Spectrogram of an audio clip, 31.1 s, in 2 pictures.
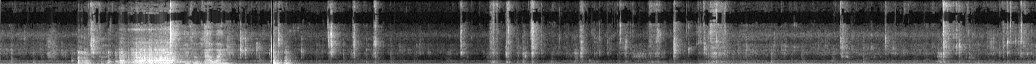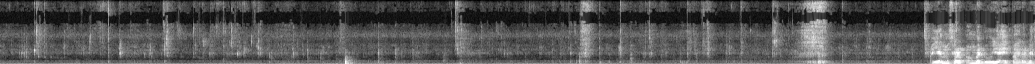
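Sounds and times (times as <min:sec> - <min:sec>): steady low hum: 0:00.0 - 0:31.0
chewing and wet mouth clicks: 0:04.7 - 0:20.5.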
